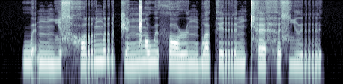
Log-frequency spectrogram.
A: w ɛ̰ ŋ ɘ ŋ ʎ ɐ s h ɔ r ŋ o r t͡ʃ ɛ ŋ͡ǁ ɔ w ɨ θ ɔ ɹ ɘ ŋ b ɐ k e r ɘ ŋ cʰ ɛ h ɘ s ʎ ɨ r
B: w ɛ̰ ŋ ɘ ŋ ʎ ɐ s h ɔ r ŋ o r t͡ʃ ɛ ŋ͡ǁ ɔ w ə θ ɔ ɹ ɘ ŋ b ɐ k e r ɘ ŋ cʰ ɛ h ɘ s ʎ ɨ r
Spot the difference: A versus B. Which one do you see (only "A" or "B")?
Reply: A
